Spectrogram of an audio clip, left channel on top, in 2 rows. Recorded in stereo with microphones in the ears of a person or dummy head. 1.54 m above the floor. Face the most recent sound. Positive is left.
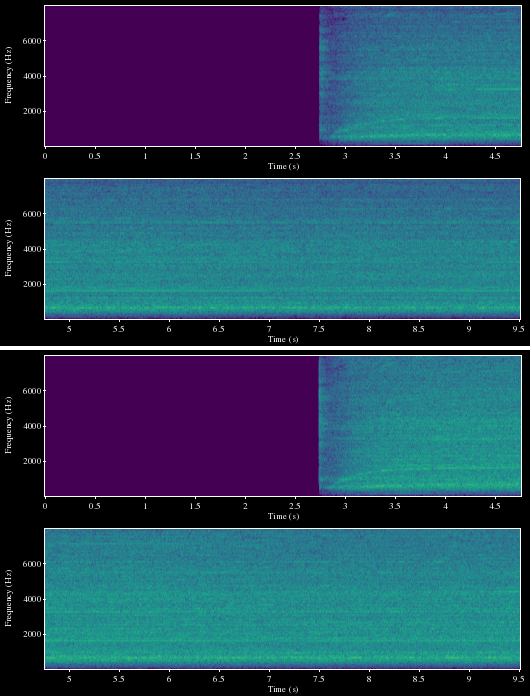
turn(degrees=-65)  # may be behind; listen again after turning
